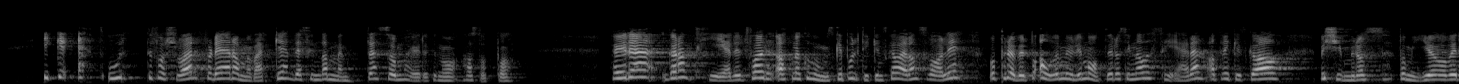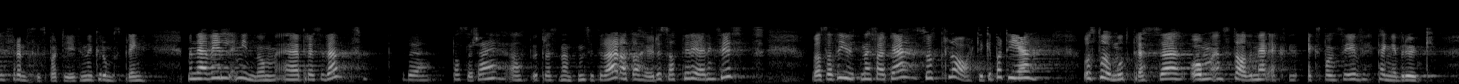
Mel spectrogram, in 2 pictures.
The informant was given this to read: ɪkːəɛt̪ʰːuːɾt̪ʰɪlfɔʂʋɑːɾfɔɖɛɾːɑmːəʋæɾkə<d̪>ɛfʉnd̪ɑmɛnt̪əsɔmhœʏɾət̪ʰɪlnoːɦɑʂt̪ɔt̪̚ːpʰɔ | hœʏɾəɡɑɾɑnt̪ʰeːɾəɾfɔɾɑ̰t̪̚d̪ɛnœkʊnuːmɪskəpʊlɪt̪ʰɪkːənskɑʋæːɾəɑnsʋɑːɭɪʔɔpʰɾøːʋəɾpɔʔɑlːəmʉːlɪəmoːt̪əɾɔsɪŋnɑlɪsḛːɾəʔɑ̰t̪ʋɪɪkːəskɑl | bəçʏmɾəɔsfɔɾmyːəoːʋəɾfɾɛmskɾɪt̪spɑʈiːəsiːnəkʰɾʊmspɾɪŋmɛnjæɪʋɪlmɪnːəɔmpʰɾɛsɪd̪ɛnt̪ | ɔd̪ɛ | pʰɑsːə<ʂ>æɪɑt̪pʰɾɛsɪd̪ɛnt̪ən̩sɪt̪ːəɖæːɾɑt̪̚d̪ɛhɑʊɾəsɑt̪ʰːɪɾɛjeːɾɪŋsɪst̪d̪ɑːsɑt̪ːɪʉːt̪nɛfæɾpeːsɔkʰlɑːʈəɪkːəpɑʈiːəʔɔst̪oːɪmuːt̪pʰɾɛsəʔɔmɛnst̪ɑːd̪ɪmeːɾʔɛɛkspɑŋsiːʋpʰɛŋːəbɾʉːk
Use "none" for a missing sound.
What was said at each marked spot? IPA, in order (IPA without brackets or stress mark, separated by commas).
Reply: d̪, ʂ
